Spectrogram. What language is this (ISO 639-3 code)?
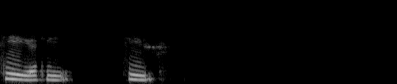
doi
